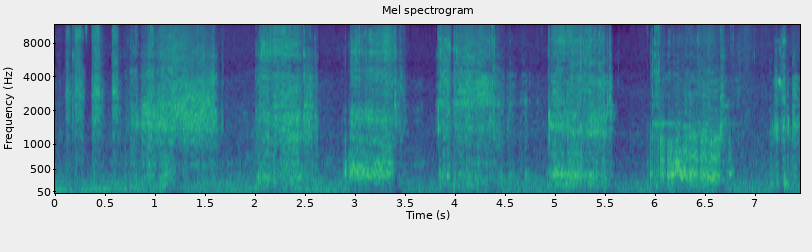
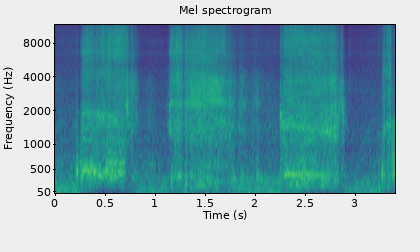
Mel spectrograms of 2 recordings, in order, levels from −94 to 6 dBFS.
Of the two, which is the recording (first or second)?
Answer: first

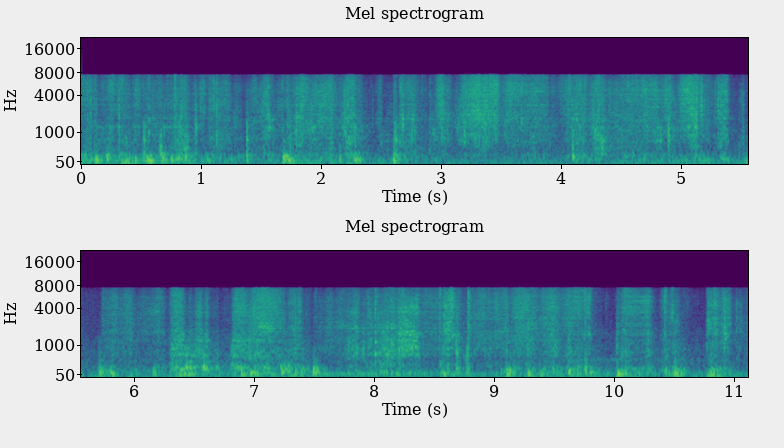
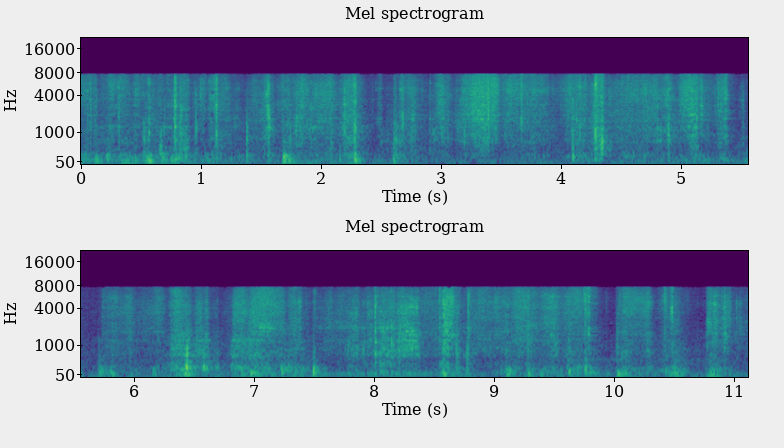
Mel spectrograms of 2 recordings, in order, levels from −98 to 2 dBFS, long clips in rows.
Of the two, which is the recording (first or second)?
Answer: first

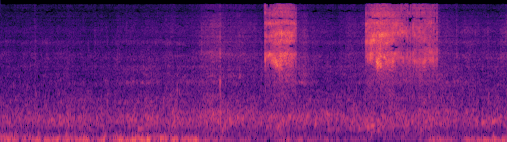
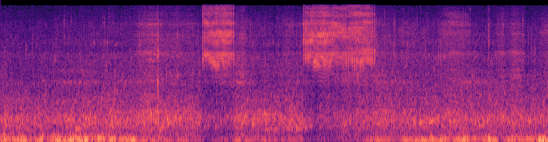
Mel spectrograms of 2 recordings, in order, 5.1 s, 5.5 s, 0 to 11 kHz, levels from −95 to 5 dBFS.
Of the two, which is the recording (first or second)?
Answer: second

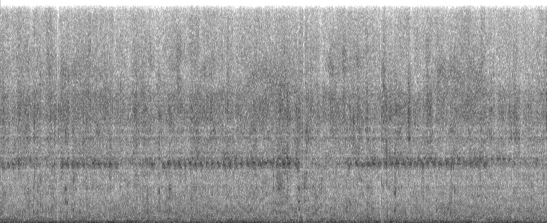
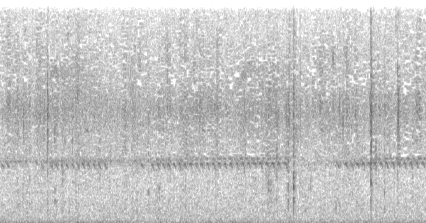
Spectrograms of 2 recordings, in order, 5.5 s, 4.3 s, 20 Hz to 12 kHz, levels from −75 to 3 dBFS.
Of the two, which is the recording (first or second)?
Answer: second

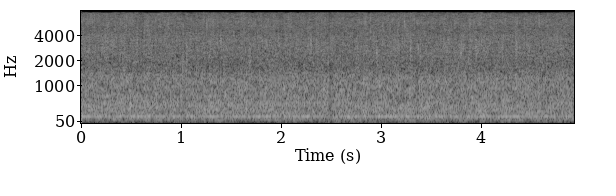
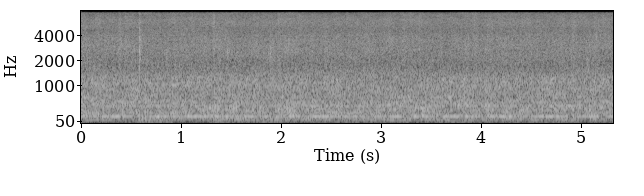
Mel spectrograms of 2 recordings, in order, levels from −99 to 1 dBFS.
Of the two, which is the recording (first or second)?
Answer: first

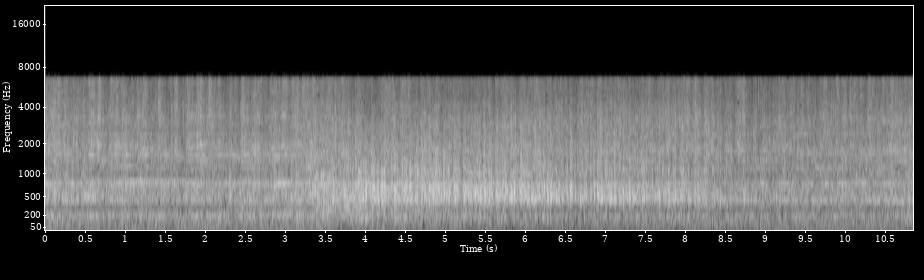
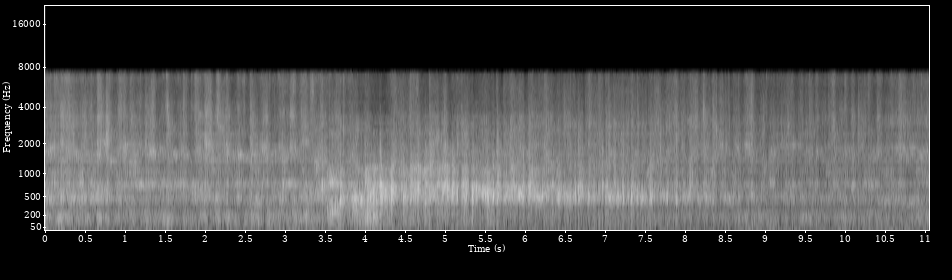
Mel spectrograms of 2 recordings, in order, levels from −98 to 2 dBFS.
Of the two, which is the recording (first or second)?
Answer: first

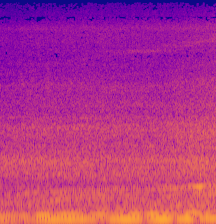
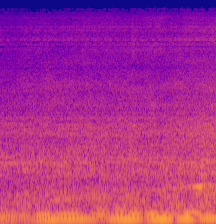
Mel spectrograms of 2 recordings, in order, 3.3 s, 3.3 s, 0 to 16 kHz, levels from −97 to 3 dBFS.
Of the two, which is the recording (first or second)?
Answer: first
